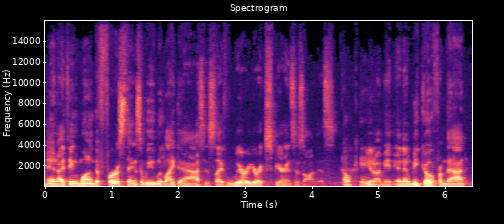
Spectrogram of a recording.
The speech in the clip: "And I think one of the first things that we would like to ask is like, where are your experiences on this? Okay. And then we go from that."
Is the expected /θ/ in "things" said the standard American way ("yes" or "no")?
yes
